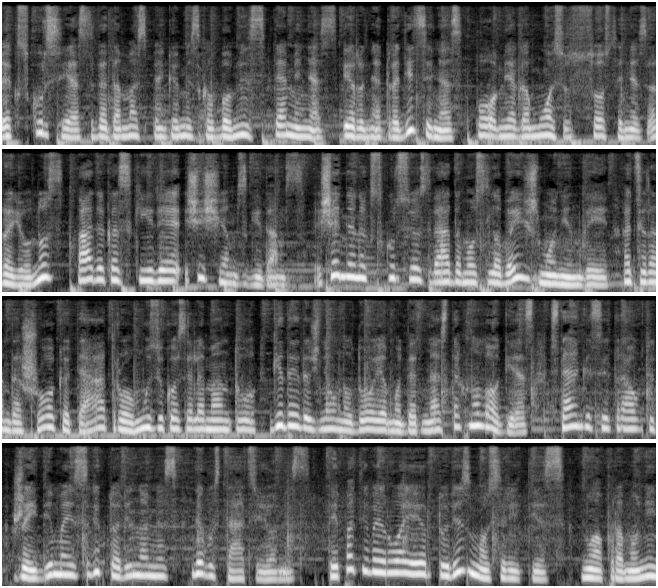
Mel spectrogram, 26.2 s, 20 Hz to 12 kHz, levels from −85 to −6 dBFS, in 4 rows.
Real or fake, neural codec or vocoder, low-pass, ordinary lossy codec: fake; vocoder, 44.1 kHz, 128 mel bands, Pupu-Vocoder; 10.8 kHz; MP3, 64 kbps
